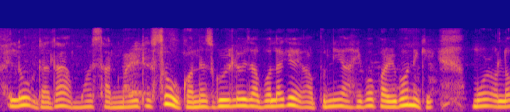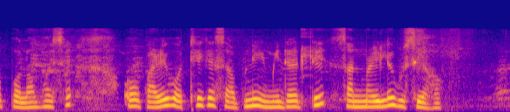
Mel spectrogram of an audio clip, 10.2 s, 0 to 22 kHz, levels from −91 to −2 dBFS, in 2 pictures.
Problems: none marked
